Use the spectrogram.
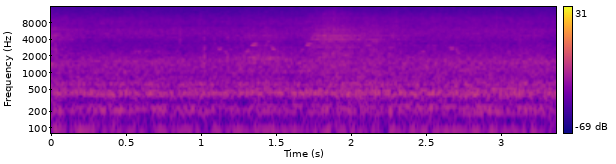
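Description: A swarm of Russian honey bees hums in a dense, steady drone that fills the whole stretch, close and continuous with no voices.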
